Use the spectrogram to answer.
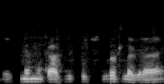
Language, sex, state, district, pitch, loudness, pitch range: Hindi, male, Uttar Pradesh, Deoria, 120 Hz, -23 LUFS, 120-130 Hz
